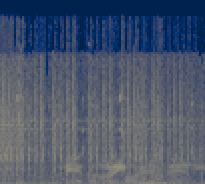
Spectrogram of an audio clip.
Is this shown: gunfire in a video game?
yes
